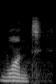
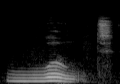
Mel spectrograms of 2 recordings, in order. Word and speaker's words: won't: Be careful with the pronunciation. It's not want, it's won't. So the example is, I won't buy it.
